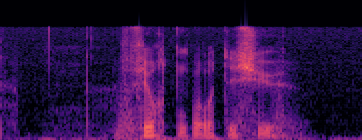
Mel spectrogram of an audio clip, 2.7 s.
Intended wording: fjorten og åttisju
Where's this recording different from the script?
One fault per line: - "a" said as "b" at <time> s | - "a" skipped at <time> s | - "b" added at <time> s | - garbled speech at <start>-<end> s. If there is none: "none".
none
